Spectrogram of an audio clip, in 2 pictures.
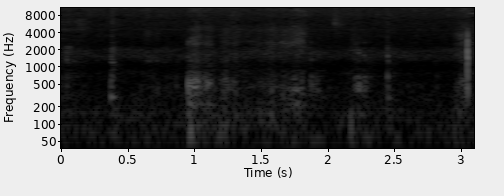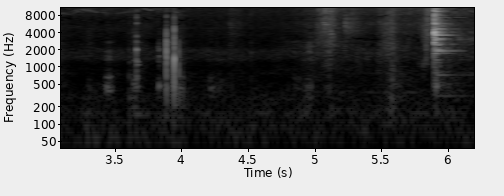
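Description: Handling noise as a camera is picked up and repositioned: light rustling with scattered small clicks and knocks, the sharpest run of clicks about four seconds in.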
